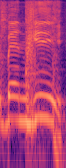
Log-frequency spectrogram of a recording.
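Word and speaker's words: Bengui: Moi c'est Benguy, B-E-N-G-U-I, ça se prononce comme ça s'écrit.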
